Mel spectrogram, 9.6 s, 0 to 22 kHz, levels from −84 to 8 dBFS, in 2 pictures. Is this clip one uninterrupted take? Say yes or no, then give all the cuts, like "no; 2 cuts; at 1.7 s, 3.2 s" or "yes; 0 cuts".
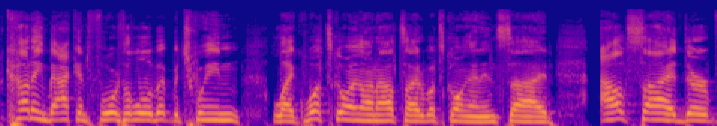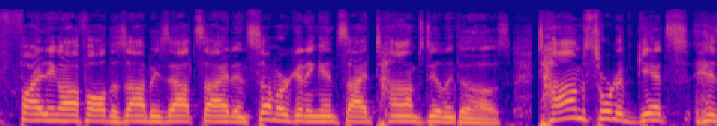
no; 2 cuts; at 7.8 s, 8.3 s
